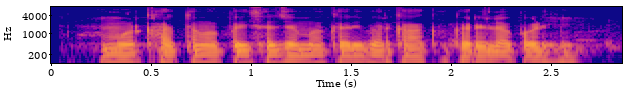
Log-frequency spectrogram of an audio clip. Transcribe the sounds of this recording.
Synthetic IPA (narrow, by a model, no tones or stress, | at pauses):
moːɾkʰaːt̪amẽpɐjsad͡ʒɐmːakɐɾebəɾkaːkakɐɾeːlapɐɽ̤i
